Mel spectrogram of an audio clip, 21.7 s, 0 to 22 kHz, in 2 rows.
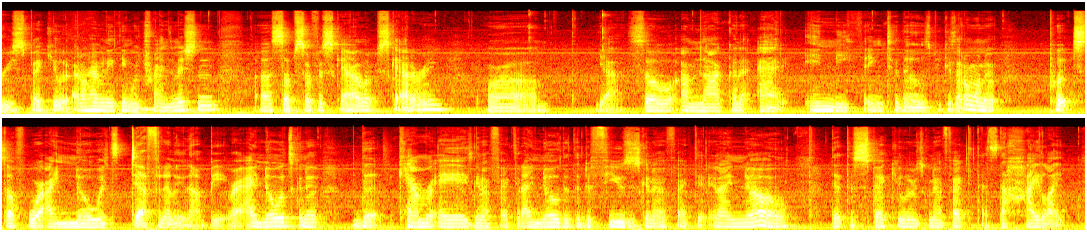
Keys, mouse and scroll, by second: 0.0 3, 5.3 click.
